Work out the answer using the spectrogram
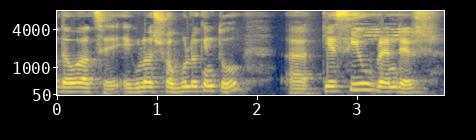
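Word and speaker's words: Casio: কিন্তু কেসিউ ব্র্যান্ডের, বা কি উচ্চারণ করে এটাকে, কেসো, কেসো না কেসিউ, আচ্ছা আমি কেসিউ বলি। এগুলো সব কিন্তু কেসিউ ব্র্যান্ডের, এই সবগুলো মডেল কিন্তু কেসিও ব্র্যান্ডের, ঠিক আছে। তো কেসিওর ব্র্যান্ডের নাম হলো কেসিও, এবং এই যে শুরুতে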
